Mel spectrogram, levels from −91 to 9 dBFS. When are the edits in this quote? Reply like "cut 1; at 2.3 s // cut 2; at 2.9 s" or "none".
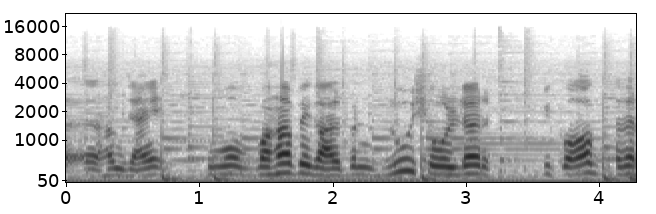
none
